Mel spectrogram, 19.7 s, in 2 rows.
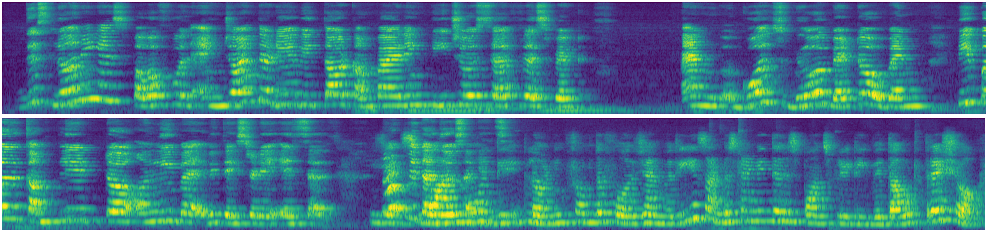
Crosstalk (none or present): present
